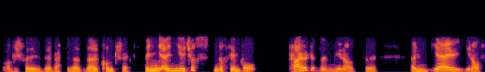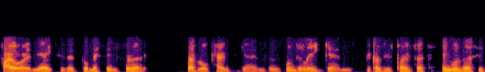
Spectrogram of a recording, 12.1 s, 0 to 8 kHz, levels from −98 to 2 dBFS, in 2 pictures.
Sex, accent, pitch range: male, British, 145-165 Hz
